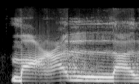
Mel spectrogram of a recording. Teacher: ज़ाल जो है बगैर सिटी के पढ़ा जाएगा और इसका मखरज है जुबान का सिरा ऊपर वाले दांतों के अंदरूनी किनारे से लगे तो ज़ाल पढ़ा जाता है। ज़ाल मअल्लज़ीना, या मद्दा है एक अलिफ की मकदार लंबा करके पढ़ेंगे।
